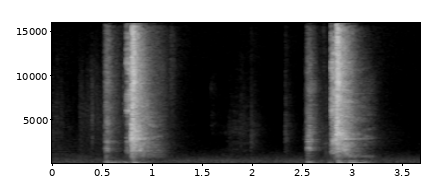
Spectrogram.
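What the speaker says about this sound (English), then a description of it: "Oh, I have to sneeze so much today." Two sharp sneezes, each with a quick inhaled lead-in, about two seconds apart, close and fairly loud against a quiet background.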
